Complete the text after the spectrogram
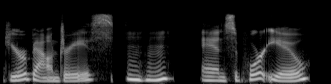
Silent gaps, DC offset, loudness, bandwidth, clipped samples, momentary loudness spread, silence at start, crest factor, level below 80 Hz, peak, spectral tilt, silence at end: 1.14-1.25 s, 1.75-2.00 s; under 0.1%; -23 LUFS; 11.5 kHz; under 0.1%; 6 LU; 0.05 s; 12 dB; -74 dBFS; -10 dBFS; -5.5 dB/octave; 0.2 s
